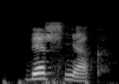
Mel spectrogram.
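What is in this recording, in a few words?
"вешняк", Komi, female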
